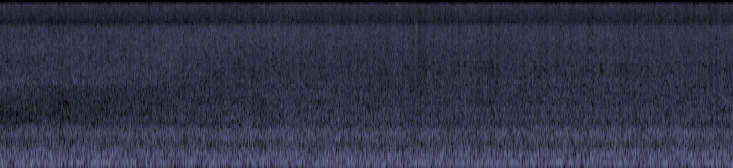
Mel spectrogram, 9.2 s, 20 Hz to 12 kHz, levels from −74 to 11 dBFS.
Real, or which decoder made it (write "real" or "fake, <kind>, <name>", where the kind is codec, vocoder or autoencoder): real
